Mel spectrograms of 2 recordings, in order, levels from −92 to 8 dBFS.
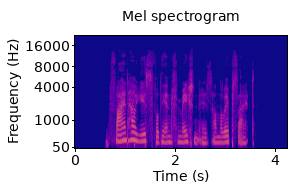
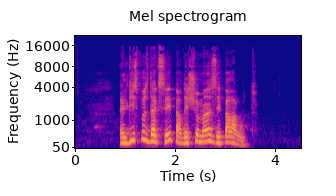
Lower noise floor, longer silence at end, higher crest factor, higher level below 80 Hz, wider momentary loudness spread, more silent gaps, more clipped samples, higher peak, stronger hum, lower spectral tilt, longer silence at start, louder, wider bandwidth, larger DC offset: first, under -90 dBFS vs -75 dBFS; second, 0.8 s vs 1.1 s; about the same, 18 dB vs 16 dB; second, -80 dBFS vs -64 dBFS; first, 12 LU vs 7 LU; neither; neither; second, -24 dBFS vs -4 dBFS; neither; second, -4.5 dB/octave vs -6 dB/octave; second, 0.6 s vs 0.9 s; second, -42 LUFS vs -17 LUFS; second, 14.5 kHz vs 16 kHz; neither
